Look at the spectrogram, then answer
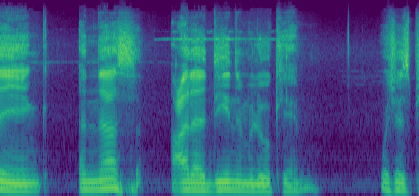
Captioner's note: speaks in Arabic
